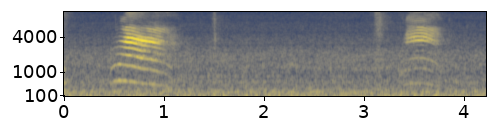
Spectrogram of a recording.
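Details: Rescue kitten angered by a ginger kitten, which later kisses and licks it, meows twice: a clear falling meow near 0.6 seconds and a shorter one near 3.5 seconds, with a soft click and brief rustle between them.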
